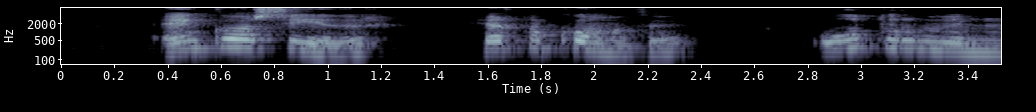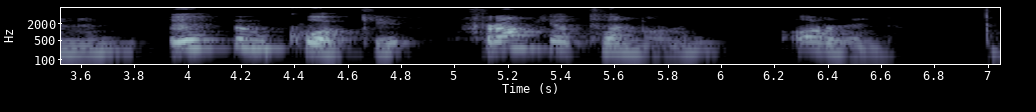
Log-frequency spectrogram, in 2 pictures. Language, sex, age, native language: Icelandic, female, 50-59, Icelandic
